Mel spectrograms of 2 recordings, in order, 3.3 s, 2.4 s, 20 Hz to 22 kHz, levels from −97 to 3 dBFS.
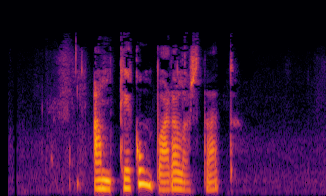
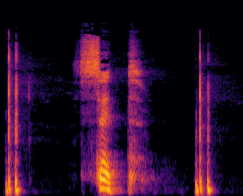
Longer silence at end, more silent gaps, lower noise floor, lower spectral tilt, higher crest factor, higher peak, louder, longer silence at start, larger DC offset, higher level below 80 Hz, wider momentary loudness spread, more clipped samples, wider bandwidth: first, 1.1 s vs 0.3 s; neither; about the same, -62 dBFS vs -64 dBFS; first, -6 dB/octave vs -4.5 dB/octave; about the same, 20 dB vs 20 dB; about the same, 0 dBFS vs -2 dBFS; about the same, -19 LUFS vs -20 LUFS; first, 0.75 s vs 0.05 s; neither; second, -68 dBFS vs -56 dBFS; first, 18 LU vs 15 LU; neither; second, 8.8 kHz vs 11.5 kHz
